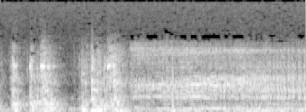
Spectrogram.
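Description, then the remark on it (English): A door is opened with a few quick clunks and rattles of the latch, then settles into a steady, muffled hum with no one speaking. “Maybe somebody's coming to the door.”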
